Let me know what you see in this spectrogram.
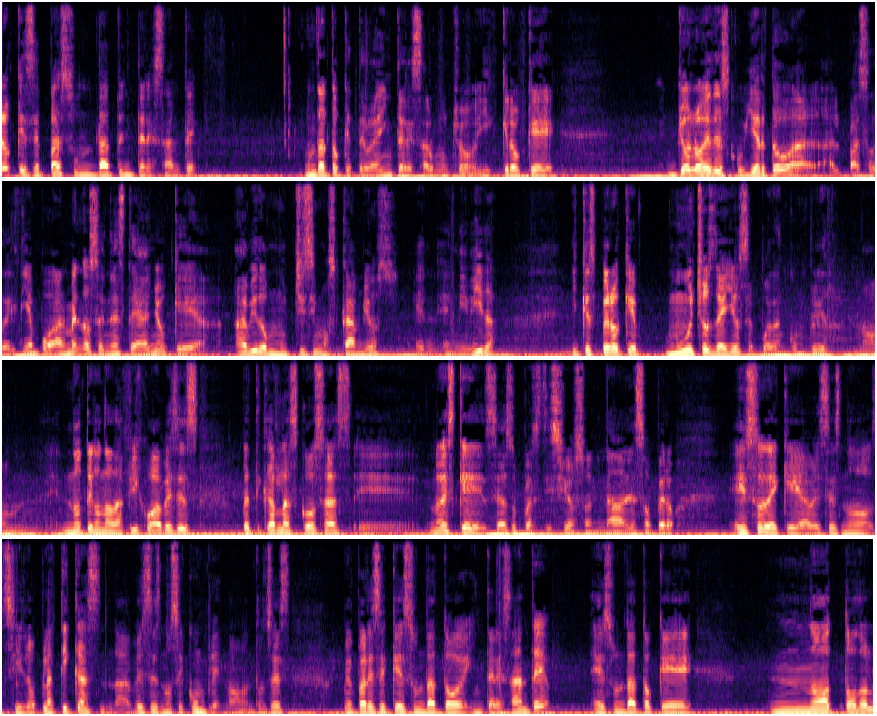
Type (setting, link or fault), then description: setting, inside a vehicle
